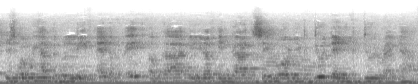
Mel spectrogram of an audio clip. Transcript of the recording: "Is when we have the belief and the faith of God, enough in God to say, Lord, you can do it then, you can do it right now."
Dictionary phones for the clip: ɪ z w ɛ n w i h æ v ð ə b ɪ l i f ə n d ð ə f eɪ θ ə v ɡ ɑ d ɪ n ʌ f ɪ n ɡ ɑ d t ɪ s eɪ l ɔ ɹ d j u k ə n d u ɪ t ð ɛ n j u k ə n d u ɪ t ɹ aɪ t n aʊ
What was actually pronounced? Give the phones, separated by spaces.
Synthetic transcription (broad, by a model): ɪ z w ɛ n w i h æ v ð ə b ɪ l i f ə n ð ə f eɪ θ ə v ɡ ɑ d ɪ n ʌ f ɪ n ɡ ɑ d t ɪ s eɪ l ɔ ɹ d j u k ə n d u ɪ t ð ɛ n j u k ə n d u ɪ t ɹ aɪ t n aʊ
